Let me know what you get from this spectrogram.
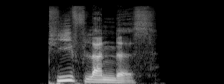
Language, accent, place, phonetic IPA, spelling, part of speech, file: German, Germany, Berlin, [ˈtiːfˌlandəs], Tieflandes, noun, De-Tieflandes.ogg
- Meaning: genitive singular of Tiefland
